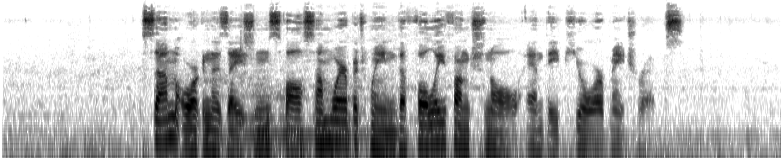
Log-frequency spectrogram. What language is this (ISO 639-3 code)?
eng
